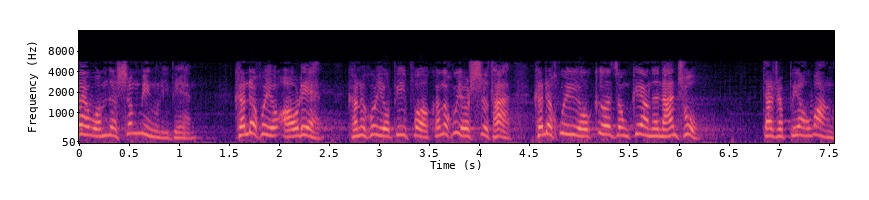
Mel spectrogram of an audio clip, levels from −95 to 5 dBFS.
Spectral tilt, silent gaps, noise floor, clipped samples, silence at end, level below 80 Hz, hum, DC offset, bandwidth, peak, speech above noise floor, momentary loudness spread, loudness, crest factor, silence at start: -7.5 dB/octave; none; -52 dBFS; under 0.1%; 0 s; -56 dBFS; none; under 0.1%; 6 kHz; -8 dBFS; 29 dB; 8 LU; -24 LUFS; 16 dB; 0 s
